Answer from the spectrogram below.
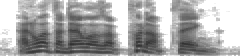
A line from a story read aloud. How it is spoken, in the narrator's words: demanded the doctor impatiently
